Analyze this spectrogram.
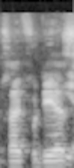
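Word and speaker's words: Sifo-Dyas: And then the Prime Minister tells him to tell Master Sifo Dyas, is that how you say his name, Sifo Dyas? – Yeah.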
